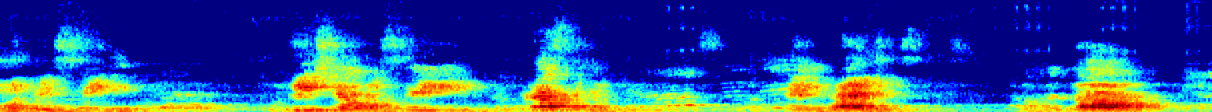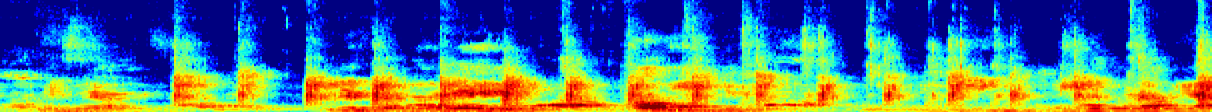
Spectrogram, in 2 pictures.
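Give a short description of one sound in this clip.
A man reads aloud slowly and solemnly into a microphone in an echoing hall.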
